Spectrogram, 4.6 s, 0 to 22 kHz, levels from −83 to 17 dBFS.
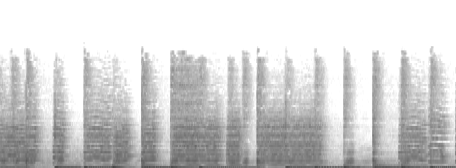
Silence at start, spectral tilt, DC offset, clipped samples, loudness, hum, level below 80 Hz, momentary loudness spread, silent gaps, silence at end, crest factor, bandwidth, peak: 0 s; -4.5 dB/octave; under 0.1%; under 0.1%; -22 LUFS; none; -30 dBFS; 4 LU; none; 0 s; 16 dB; 16 kHz; -6 dBFS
